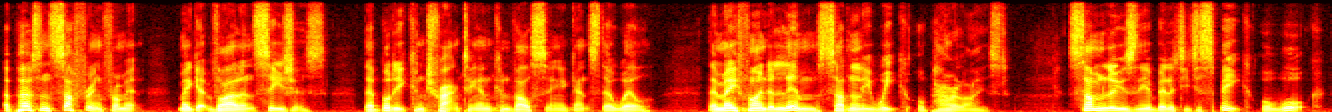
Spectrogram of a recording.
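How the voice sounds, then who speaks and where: Guy reading an article out loud, measured and expressive, very dry sound. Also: deep voice, vocal fry, dry recording. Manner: measured, expressive reading with lively rise and fall. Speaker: reader of an article. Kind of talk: read-aloud article narration.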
